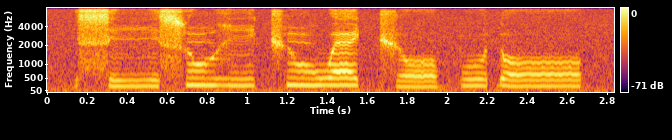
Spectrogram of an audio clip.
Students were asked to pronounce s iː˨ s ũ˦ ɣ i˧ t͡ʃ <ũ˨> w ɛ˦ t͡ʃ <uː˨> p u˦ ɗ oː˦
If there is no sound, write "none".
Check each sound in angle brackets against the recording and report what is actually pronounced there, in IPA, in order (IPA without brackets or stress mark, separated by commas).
ũ˦, oː˨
